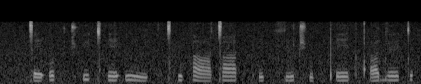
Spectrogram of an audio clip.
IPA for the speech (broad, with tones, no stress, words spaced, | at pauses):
ǀe˩ʔo˥˩k t͡ʃʼy˥ǀʰe˧ ʔɯ˥˩ | ǀʰɯ˧kɑː˩ǀɑː˧kpʼɯ˩˥k xʲɯ˩˥t͡ʃʼu˩k pʼeː˧tqʼu˩˥ dø˥t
